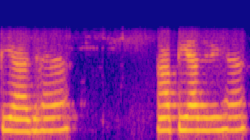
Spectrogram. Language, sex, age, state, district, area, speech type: Hindi, female, 30-45, Bihar, Begusarai, urban, conversation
